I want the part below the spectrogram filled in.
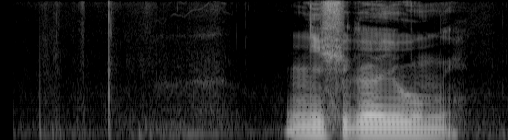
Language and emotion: Russian, neutral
